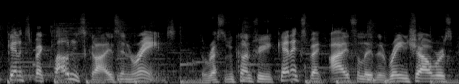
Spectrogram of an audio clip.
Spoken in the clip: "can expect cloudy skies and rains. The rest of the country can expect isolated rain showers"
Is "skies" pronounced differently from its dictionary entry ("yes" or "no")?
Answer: no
